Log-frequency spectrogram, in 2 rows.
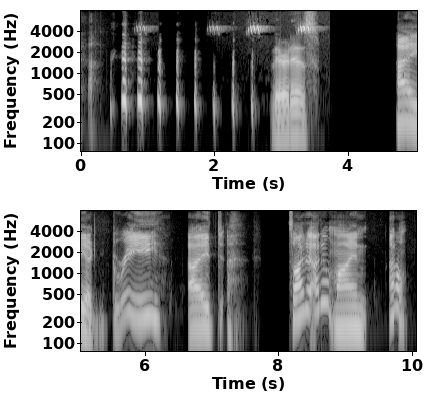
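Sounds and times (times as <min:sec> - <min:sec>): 
laughter: 0:00.0 - 0:02.6
cricket chirping sound effect: 0:00.8 - 0:01.2, 0:01.9 - 0:03.7
speech: 0:02.8 - 0:03.6, 0:04.7 - 0:07.5, 0:08.2 - 0:10.0.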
